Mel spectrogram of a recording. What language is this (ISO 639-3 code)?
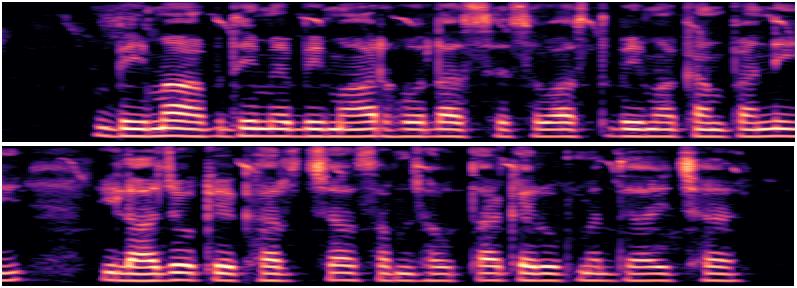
mai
